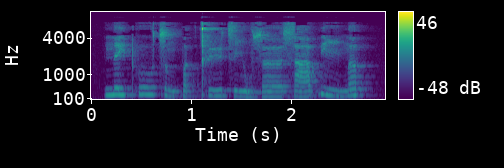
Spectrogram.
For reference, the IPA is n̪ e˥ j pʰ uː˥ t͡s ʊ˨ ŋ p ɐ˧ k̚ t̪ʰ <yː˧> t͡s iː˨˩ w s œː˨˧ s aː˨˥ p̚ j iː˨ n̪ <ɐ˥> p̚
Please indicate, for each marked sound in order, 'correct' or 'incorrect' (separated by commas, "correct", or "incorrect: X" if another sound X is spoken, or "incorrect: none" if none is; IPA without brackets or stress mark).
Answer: correct, correct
